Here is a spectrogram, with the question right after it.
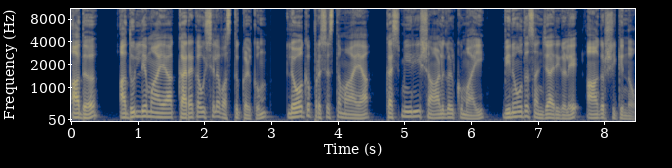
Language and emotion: Malayalam, neutral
